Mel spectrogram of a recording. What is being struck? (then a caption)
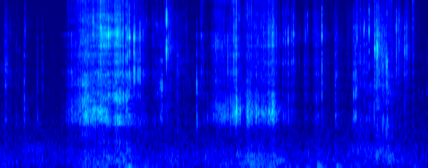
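Bar of soap. A metal blade scrapes and carves a solid, palm-sized oval bar of dry green soap held in the hand, raising cubes and curls of soap. The dry, crisp scraping and crumbling come in bright, hissy bursts of varying length with quiet gaps between them.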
